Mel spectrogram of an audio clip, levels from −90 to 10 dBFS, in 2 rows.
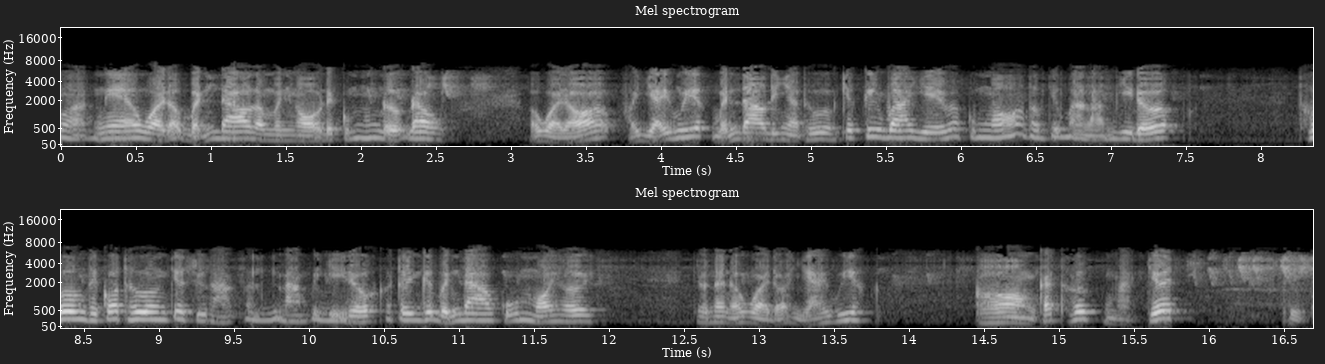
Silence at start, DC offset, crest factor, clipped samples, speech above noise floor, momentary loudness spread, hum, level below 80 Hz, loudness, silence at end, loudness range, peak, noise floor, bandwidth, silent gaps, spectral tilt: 0 s; under 0.1%; 18 dB; under 0.1%; 31 dB; 11 LU; none; -74 dBFS; -21 LUFS; 0 s; 4 LU; -4 dBFS; -52 dBFS; 7.2 kHz; none; -0.5 dB/octave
